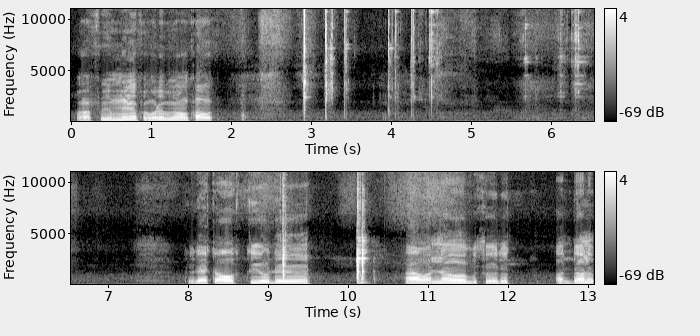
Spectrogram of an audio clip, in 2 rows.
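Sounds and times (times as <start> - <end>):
faint low hum: 0.0 - 13.0
light sharp clicks of tools: 2.9 - 4.8, 5.6 - 6.6.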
